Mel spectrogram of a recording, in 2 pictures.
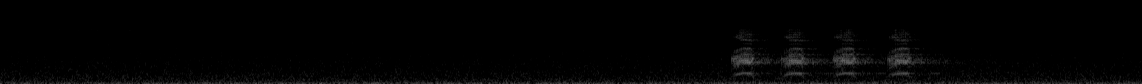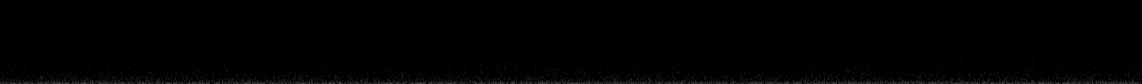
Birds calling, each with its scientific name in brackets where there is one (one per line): Orange-crowned Warbler (Leiothlypis celata)
Common Raven (Corvus corax)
